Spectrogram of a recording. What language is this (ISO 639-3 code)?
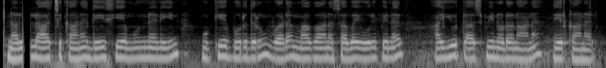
tam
